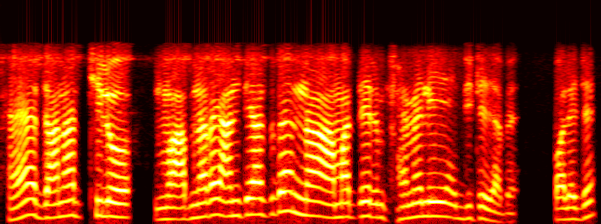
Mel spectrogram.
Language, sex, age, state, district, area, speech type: Bengali, male, 60+, West Bengal, Nadia, rural, conversation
